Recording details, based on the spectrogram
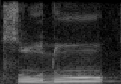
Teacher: Ada huruf dal sifatnya tipis, ya. Jadi dalnya tidak menjadi tebal seperti huruf sod. Sudu, ya. Dunya tipis.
